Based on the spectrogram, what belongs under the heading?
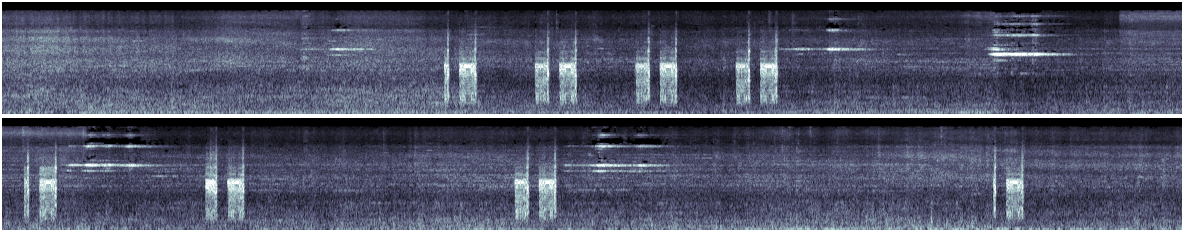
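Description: Loaded freight train of autorack and tank cars rolling past: a steady rumble of steel wheels on rail, broken by sharp clacks, mostly in close pairs, as the wheels roll by, with a few brief high wheel squeals.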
